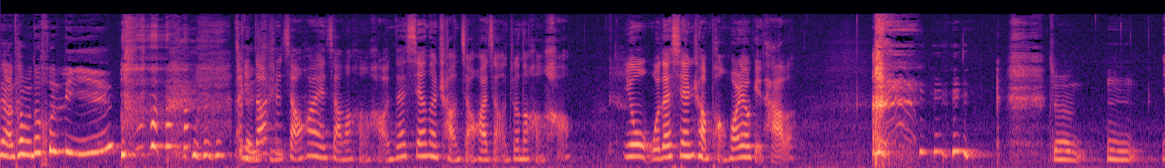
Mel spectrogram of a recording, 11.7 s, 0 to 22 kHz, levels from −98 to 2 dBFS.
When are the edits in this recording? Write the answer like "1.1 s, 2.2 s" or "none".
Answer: 2.4 s, 10.5 s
